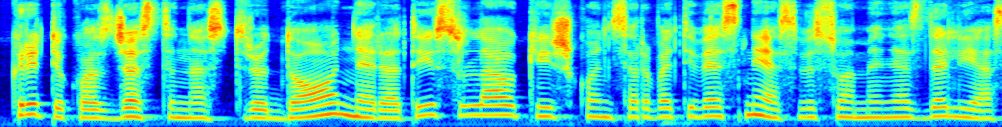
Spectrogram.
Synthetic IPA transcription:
kɾʲɪt̪ʲɪkoːs̬d͡ʒɐsʲt̪ʲɪnɐst̪ʲɾʲʊd̪oːnʲɛɾʲɛt̪ɐɪsʊlˠɑˑʊkʲeɪʃkonʲsʲɛɾʋɐt̪ʲiːʋʲɛsʲnʲeːsʋʲɪsuɔmʲɛnʲeːs̬d̪ɐlʲiɛs

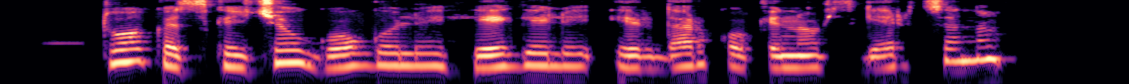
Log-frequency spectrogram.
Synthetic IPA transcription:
t̪uɔkɐt̪skɐɪt͡ʃʲɛʊɡoːɡolʲɛɣʲeːɡʲɛlʲɛɪɾd̪ɐɾkoːkʲɪnoːɾsɡʲɛɾʲt̪ʲsʲɛnɐ

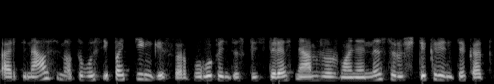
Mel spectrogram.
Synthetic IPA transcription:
ʔɐɾʲt̪ʲɪmʲɛʊsʲɛmʲɛt̪ʊbʊsiːpɐt̪ʲiŋɡɐɪsʋɐrpʊɾuːpʲɪnʲt̪ʲɪspʲɪsʲpʲɪɾʲæːsʲnʲɪɐmʲʒʲɛʊsʒmoːnʲɛmʲɪsɪɾʊʃʲt̪ʲɪkɾʲɪnʲt̪ʲɪkɐt̪

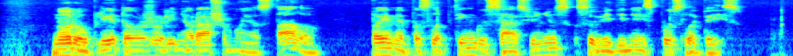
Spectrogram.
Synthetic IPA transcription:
nuɔɾɐʊpʲlʲeːt̪oːʒoːlʲɪnʲoːɾɑːʃɐmoːjoːst̪ɑːlˠoː | pɐemʲepɐslˠɐpʲt̪ʲɪŋɡʊsɑːsʲjʊnʲʊsːʊʋʲɪd̪ʲɪnʲɛɪspʊslˠɐpʲɛɪs

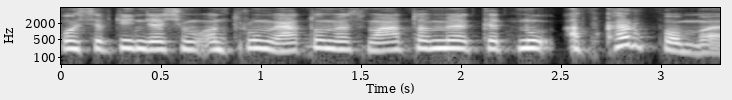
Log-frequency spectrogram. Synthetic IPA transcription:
poːsʲɛpʲt̪ʲiːnʲɛzd̪ʲæɛʃʲɪmɐnt̪ɾuːmʲæːt̪uːmʲɛsmɑːt̪oːmʲɛkɐt̪nʊɐpkɐrpoːmɐ

